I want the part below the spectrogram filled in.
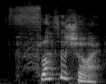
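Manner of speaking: high, loud alarmed call; shocked cry. A narrator's reading. Friends crying after Fluttershy in shock. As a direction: call out fearing the worst. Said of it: "the others cried in shock".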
